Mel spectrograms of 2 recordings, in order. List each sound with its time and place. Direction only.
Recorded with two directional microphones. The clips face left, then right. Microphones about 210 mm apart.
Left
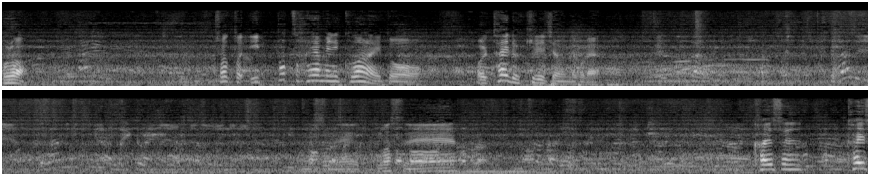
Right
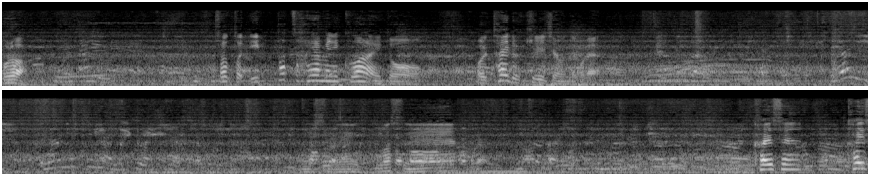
2.1 s speech: 5° left (ahead or behind)
12.1 s speech: 5° left (ahead or behind)
16.2 s a woman's voice: 15° right (ahead or behind)
17.2 s speech: 10° left (ahead or behind)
